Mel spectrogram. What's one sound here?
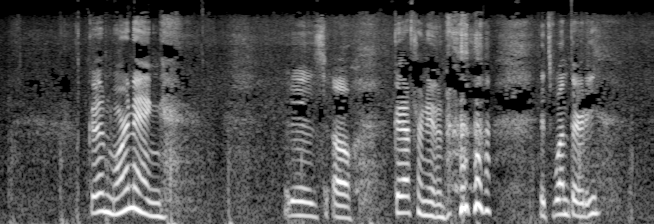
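A young woman talks with animation, close to the microphone.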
